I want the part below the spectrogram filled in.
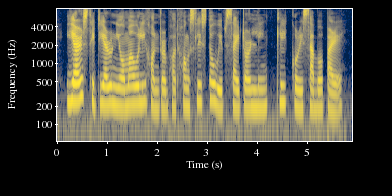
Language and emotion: Assamese, neutral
